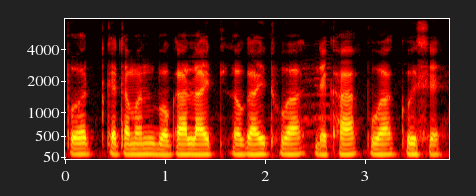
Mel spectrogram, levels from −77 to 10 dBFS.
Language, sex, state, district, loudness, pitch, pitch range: Assamese, male, Assam, Sonitpur, -17 LUFS, 110 Hz, 110-115 Hz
